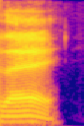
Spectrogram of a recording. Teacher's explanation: You can barely even hear the th, right?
